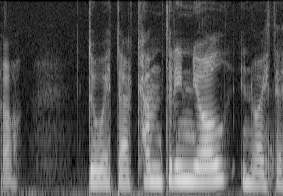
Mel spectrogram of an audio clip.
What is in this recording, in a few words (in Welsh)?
"camdriniol", Welsh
